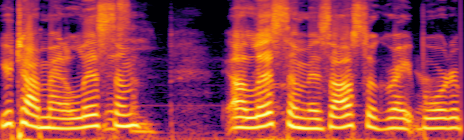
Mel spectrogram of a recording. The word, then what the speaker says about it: alyssum: the west of white uh how do you pronounce that Asylum but Aslam the little white flowering that that uh oh listen listen you're talking about a listen alyssum is also a great border but it also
